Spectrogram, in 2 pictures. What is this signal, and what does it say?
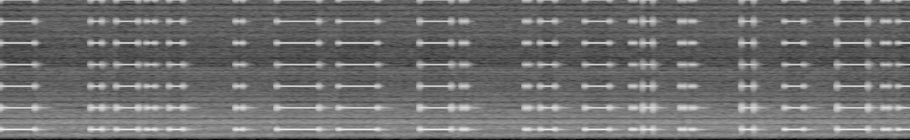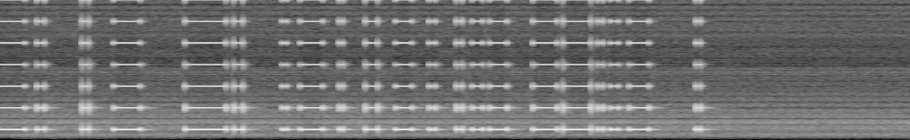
Beeps of irregular length. There is no code.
